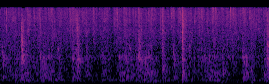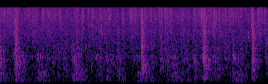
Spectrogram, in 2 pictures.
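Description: Rain falling on a roof, faint: a steady soft hiss with irregular drops tapping through it, a few of them louder.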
